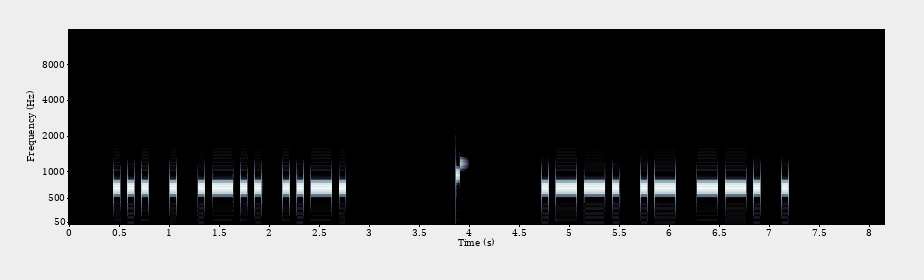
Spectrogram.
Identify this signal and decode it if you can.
Morse code, heard as a keyed tone, about 17 wpm, 700 Hz. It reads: SELF PAGE
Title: Sentences from Top 1000 Words - Review Part 1 - New Word Drill - 17wpm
